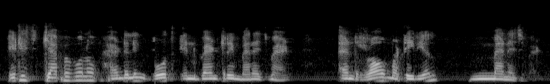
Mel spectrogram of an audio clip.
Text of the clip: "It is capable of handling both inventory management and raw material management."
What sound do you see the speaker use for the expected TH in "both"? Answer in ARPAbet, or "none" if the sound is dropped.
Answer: T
